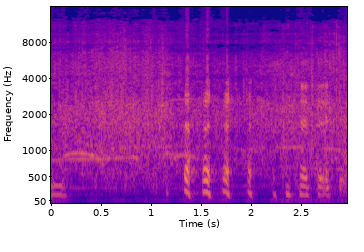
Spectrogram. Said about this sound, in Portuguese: Vamos bater palma, minha gente, porque afinal de contas, somos os heróis da resistência. Então, bate as palmas aí. Aê!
